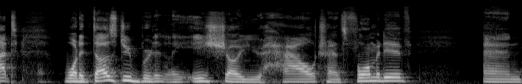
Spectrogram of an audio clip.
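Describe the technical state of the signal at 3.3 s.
At 3.3 s the speech signal runs intact, with no dropout, clipping, distortion or other fault audible at that point.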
